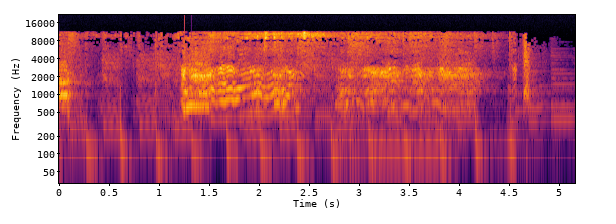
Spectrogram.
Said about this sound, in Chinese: 当狗狗以为嘴上功夫就能吓得了别人，没想到蜥蜴还会揍狗，吓得狗狗惨叫连连，像个无头苍蝇到处乱窜。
